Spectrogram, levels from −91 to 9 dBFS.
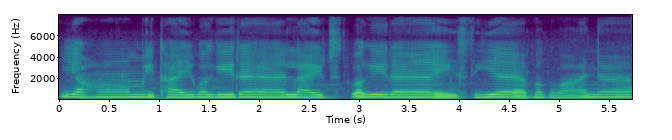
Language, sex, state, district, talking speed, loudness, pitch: Hindi, female, Chhattisgarh, Raipur, 105 wpm, -14 LUFS, 235 Hz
